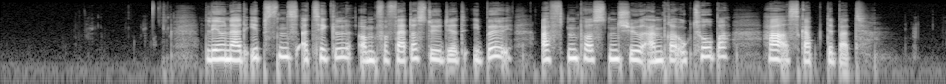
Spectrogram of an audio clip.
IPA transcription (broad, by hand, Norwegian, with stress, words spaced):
ˈlɛʊˌnɑːʁd ˈɪpsn̩s æˈʈɪkl̩ ˈʔɔm fɔˈfɑtəʁˌstʉːdɪət ˈiː ˈbøː ˈɑftn̩ˌpɔstn̩ ʃʉːəˈɑndʁə ʊkˈtuːbəʁ ˈhɑːʁ ˈskɑpt dɛˈbæt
